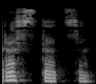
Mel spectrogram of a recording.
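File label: "rasstat sja", Russian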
